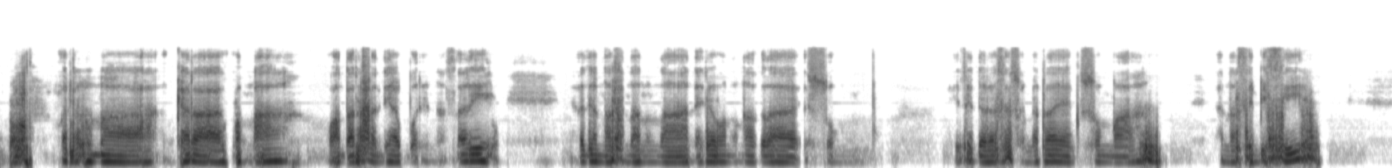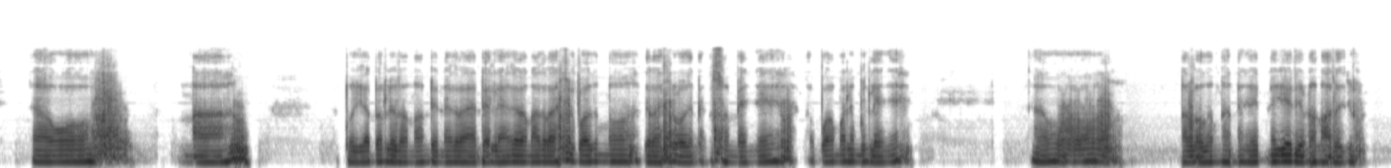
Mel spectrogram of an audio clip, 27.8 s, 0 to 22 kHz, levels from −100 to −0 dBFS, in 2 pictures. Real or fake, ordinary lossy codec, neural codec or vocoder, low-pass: fake; none; codec, 16 kHz, 8 kbps, FunCodec, trained on LibriTTS, 25 frames a second; none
